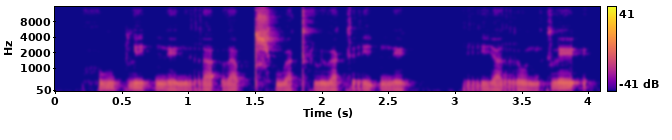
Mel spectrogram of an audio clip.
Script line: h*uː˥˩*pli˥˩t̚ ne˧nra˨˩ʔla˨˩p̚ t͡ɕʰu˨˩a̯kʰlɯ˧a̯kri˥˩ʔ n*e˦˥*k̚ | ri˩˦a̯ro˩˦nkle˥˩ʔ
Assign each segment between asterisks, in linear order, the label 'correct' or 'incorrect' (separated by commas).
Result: correct, correct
